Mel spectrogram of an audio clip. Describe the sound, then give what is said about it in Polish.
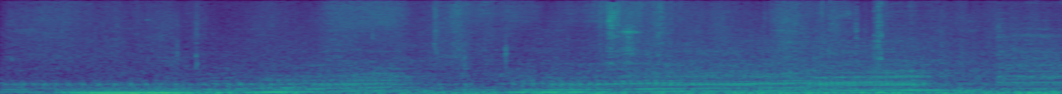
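Steady low engine and road rumble from a car driving toward a forestry district. The drone stays loud and continuous throughout, with no talk. “Jedziemy teraz do leśnictwa Przylep w okolicy hotelu Grape Town”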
